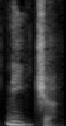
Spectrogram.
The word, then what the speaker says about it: Nietzsche: The first bit should sound like ni, the second like cha, Nietzsche.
